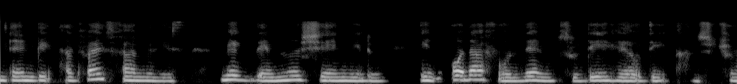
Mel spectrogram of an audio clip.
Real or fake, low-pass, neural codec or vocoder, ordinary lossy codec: fake; none; codec, 16 kHz, 2 kbps, FreqCodec, smaller model; none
